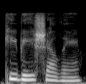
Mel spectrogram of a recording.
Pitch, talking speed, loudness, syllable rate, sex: 195 Hz, 210 wpm, -14 LUFS, 5.3 syllables/s, female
